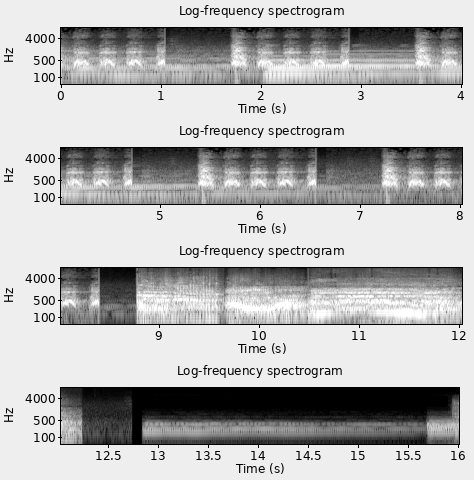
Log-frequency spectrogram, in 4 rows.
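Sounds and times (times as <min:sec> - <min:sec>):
small dog barking: 0:01.7 - 0:04.8, 0:05.4 - 0:06.6, 0:07.2 - 0:08.4
lion roaring: 0:07.6 - 0:12.3.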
